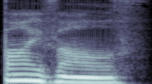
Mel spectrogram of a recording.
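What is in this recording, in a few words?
"bivalve", British English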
